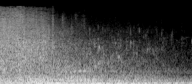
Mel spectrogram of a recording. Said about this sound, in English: You smash into a wall.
